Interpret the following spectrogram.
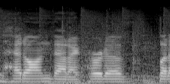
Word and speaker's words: Hedon: on hedaan yes it's pronounced head-on is a game that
